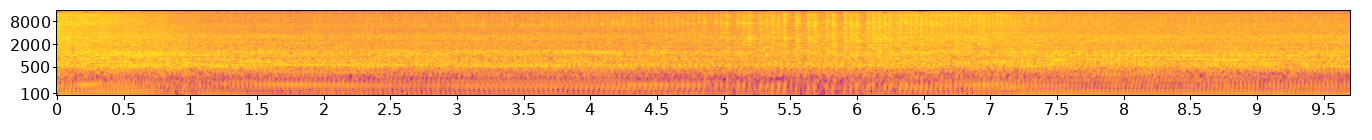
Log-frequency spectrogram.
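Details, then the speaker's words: 1976 Gravely 816 tractor after reassembly, possibly flooded: steady idle drone that briefly roughens, pops and stumbles then recovers; intermittent stumble, cause unknown. "so uh you see it pops and bags and recovers"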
